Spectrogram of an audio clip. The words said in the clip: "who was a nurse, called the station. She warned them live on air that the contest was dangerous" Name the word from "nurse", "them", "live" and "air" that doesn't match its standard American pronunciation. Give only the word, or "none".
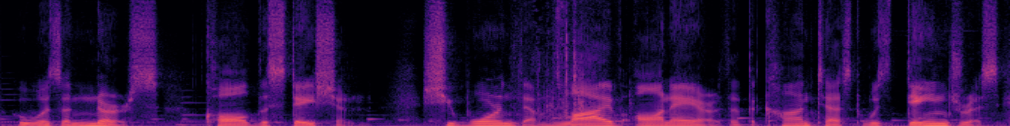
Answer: none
